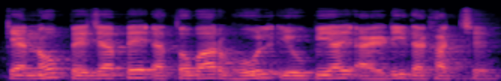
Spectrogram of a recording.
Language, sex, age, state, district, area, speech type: Bengali, male, 18-30, West Bengal, Purulia, urban, read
